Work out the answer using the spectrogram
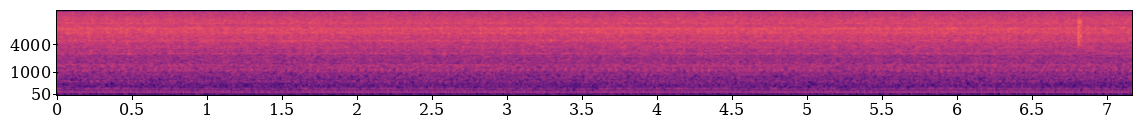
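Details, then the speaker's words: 1999 Pontiac Grand Am, about 90,000 miles, which had a rough idle and coughing starts, just after fuel cleaner was added: steady, even petrol idle hum with no stumbles, surges or misses; running smoother. "well seems to be already running smoother than it was so I'm gonna keep an eye on it"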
